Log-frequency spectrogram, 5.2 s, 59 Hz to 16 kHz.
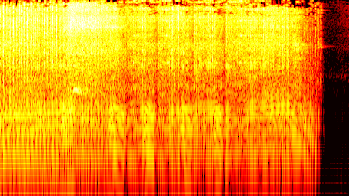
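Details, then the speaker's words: Echo CS-330T top-handle chainsaw with aftermarket carb, seller-adjusted high and low screws, good compression, before repair: revs then sags and bogs each time throttle opens; fuel starvation from a blocked carb vacuum port. "it just has that bog when you give it gas it doesn't seem like there's any gas there in my you know humble opinion"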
